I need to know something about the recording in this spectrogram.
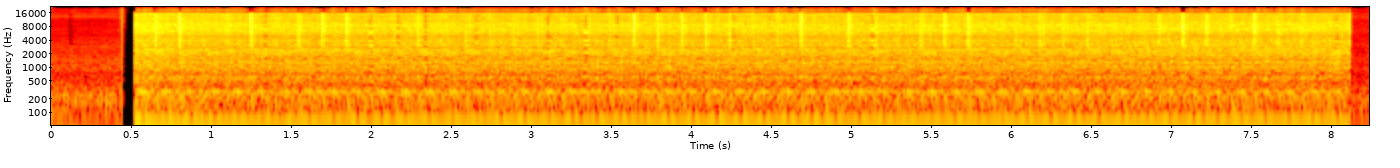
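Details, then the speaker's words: Ticking at idle on a Gen3 Coyote V8 (2018 Mustang GT 5.0 topic), the so-called BBQ or typewriter tick: a light, fast tick of roughly three a second over a steady idle. Ford reportedly calls it normal, and the cause is undetermined. "Doesn't sound normal to me. And I gotta tell you, if I brought my car into Ford ticking like that and they told me that it was normal, I'd be pretty upset."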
